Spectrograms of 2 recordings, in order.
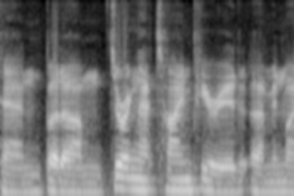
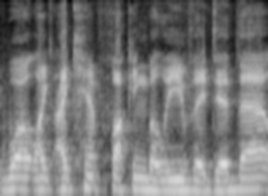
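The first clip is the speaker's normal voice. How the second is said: normal talking voice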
